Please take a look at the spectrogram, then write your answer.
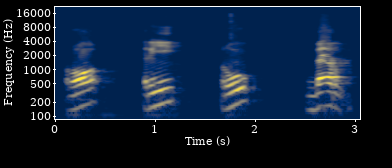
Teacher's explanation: getarannya cuman satu kali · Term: takrir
